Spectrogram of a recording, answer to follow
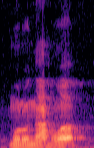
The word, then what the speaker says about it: Murunahua: A decade ago, first contact was made with the Murunahua, pronounced Murunahu, Nau group that was living in an area in the Peruvian jungle about 100 strong.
